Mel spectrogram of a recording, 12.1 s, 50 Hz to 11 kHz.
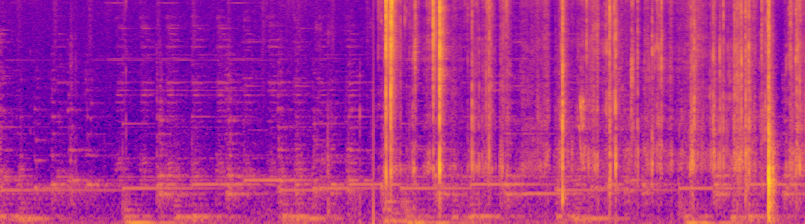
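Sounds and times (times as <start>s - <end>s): soft background music: 0.0s - 12.0s
scissors snipping: 5.6s - 12.0s
packaging tearing and crinkling: 5.7s - 12.0s.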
